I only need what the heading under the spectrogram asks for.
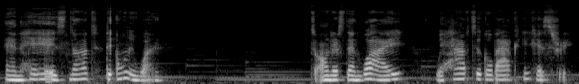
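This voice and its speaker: A woman narrates a travel documentary in a measured, explanatory scripted voice-over. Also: on the high side, steady tone, creaky, warm tone, soft background music.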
